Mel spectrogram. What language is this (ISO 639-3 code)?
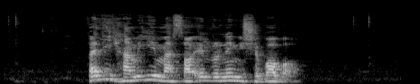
fas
